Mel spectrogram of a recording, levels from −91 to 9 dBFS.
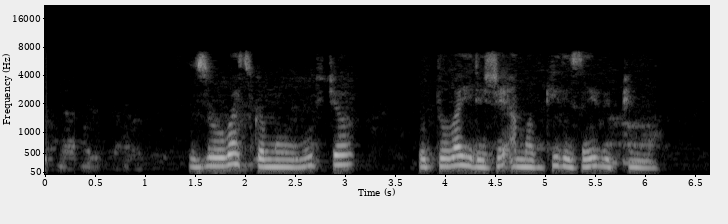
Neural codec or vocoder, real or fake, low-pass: none; real; 7.2 kHz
